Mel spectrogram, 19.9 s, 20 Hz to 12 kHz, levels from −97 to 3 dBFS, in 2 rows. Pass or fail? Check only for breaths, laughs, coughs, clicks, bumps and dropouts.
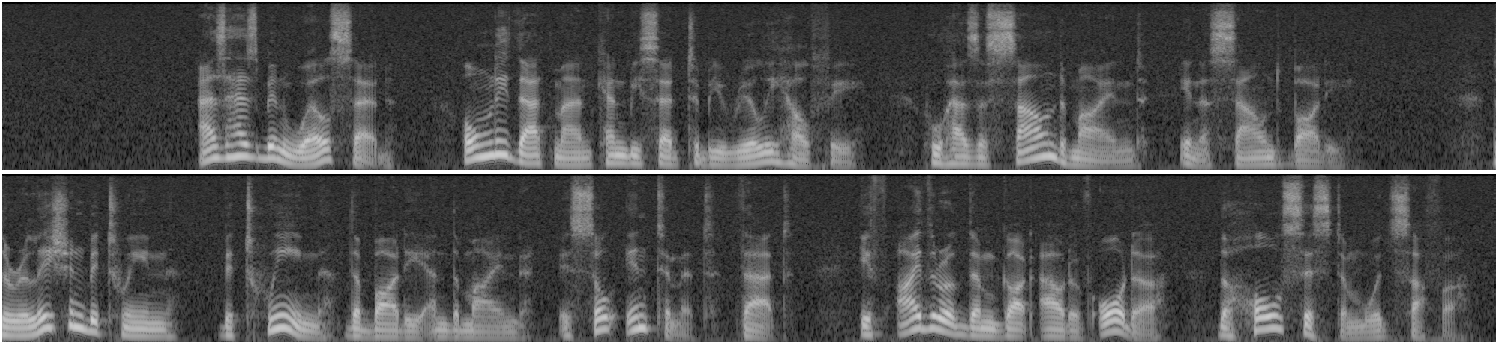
pass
